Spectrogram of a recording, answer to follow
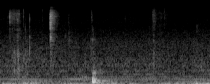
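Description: Plastic food wrapper being handled and pulled open, giving a few short crinkles and clicks about half a second and a second in.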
